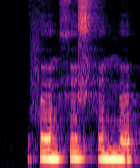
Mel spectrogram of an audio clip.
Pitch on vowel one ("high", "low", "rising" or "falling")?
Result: low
